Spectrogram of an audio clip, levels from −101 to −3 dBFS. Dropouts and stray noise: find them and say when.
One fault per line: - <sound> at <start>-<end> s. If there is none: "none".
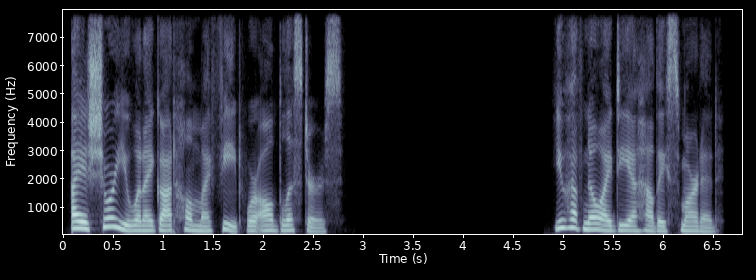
none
